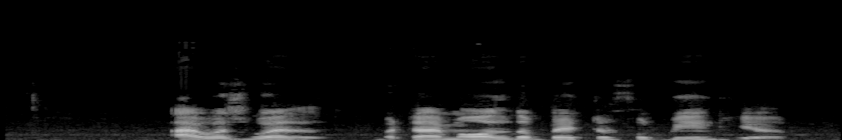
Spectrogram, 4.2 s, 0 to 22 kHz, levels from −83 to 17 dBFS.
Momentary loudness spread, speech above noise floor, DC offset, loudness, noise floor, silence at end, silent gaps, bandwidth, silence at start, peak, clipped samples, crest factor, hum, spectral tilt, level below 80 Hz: 12 LU; 44 dB; under 0.1%; -18 LUFS; -62 dBFS; 0.3 s; none; 9 kHz; 0.85 s; 0 dBFS; under 0.1%; 20 dB; none; -5.5 dB/octave; -60 dBFS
